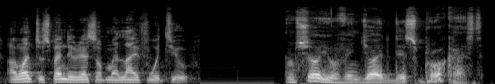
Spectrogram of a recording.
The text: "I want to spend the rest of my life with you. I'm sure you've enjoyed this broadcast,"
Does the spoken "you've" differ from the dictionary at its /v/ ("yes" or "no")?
no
